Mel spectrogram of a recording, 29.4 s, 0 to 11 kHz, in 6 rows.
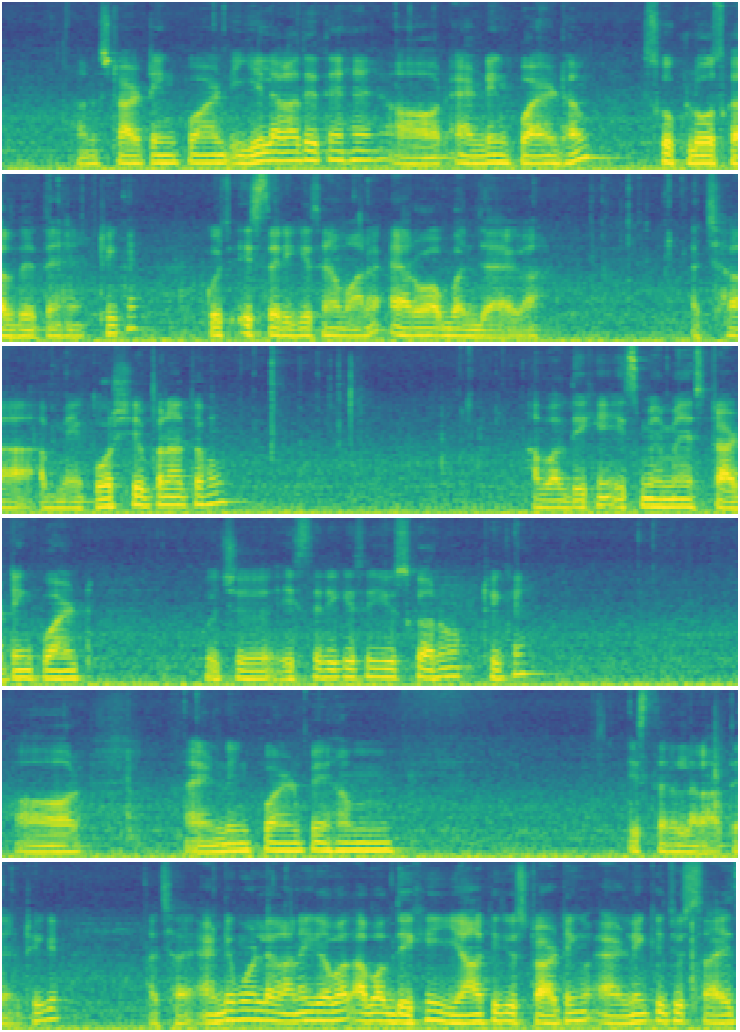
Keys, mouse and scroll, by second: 1.4 click, 3.3-5.2 scroll down 1, 5.2 click, 8.0 space, 8.2 click, 8.5 space, 8.8 ctrl+click, 9.2 space, 9.3 click, 10.8 p, 11.4 click, 12.1 v, 12.9 click, 16.7 click, 22.3-23.2 scroll down 1, 23.8 click.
